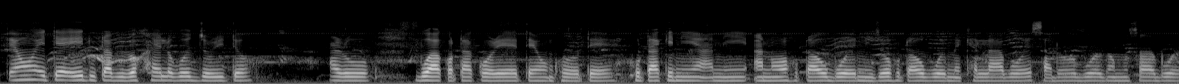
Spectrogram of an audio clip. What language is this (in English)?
Assamese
